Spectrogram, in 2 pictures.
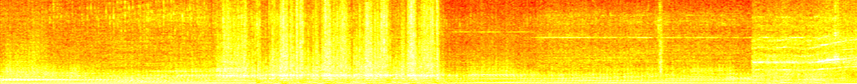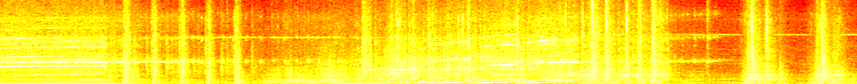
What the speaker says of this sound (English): then they can actually start the car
